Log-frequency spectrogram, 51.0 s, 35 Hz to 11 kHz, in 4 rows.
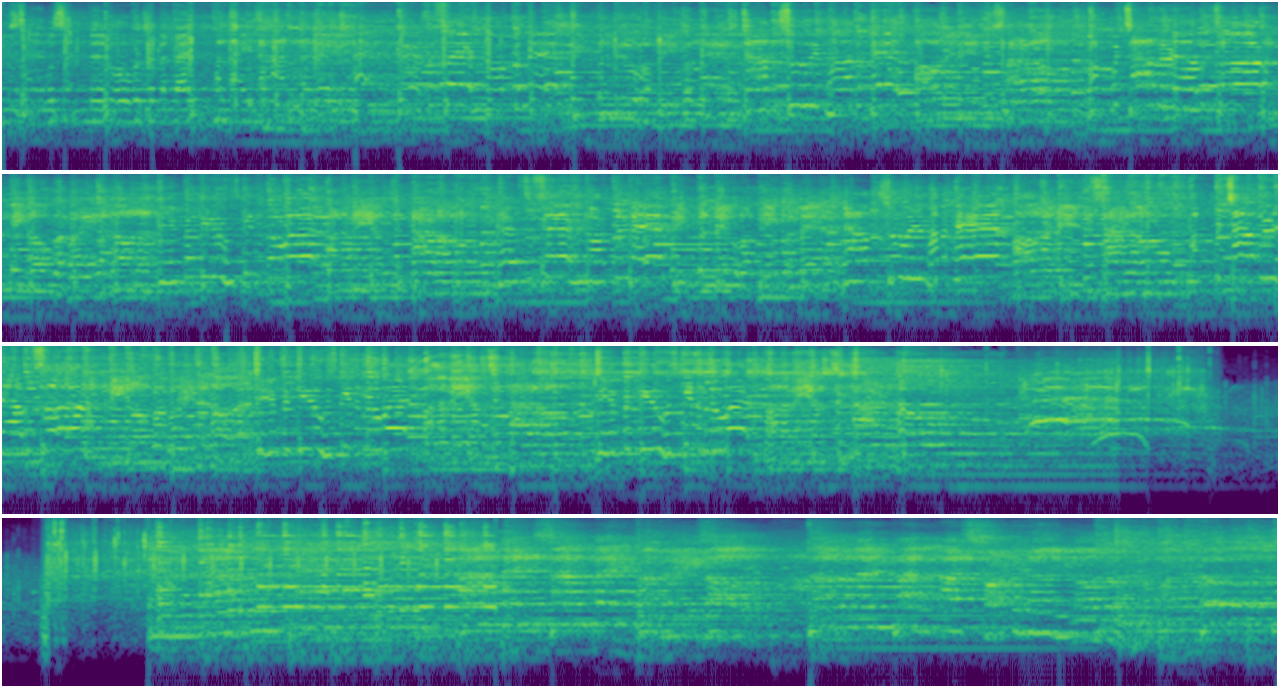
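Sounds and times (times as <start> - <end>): drums: 0.0 - 36.2, 39.7 - 47.6, 48.2 - 51.0
acoustic guitars: 0.0 - 36.6, 39.7 - 51.0
bass guitar: 0.0 - 36.9, 39.7 - 51.0.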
